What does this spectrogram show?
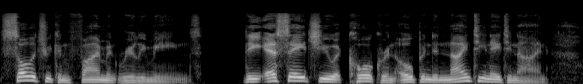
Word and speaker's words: SHU: The shu pronounced shoe by inmates and staff alike.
